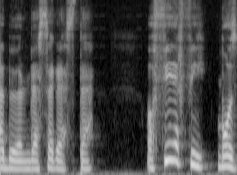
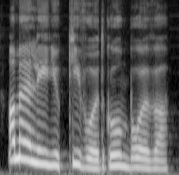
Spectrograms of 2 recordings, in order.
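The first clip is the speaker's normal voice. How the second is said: plain reading voice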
